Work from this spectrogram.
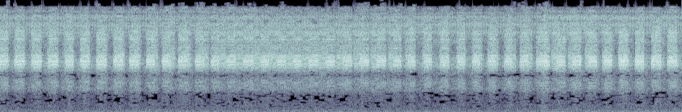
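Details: Summer cicada chorus from Provence in the south of France, a shrill, dense buzz that throbs in quick regular pulses, roughly three each second, filling the whole recording.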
